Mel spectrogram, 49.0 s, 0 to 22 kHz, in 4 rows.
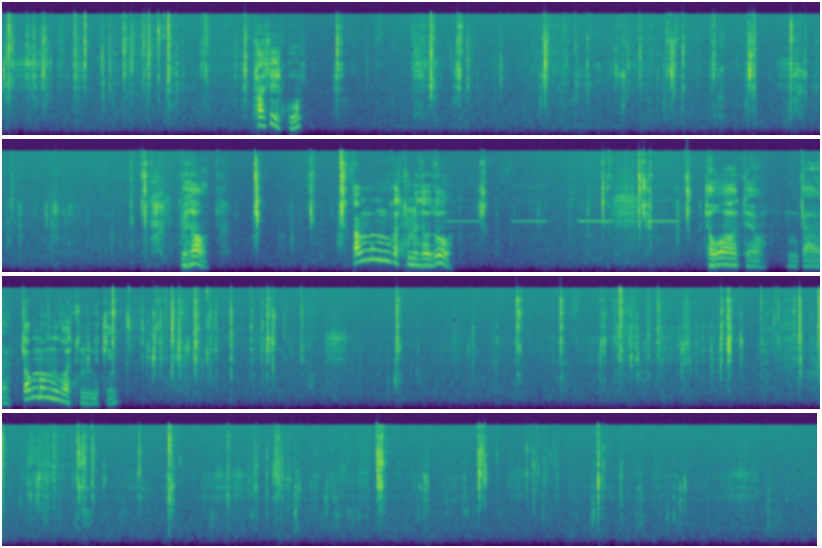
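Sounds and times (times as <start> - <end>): mouth chewing clicks and smacks: 6.2 - 14.7, 15.4 - 17.5, 21.0 - 22.8, 30.3 - 30.9, 31.5 - 47.2.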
